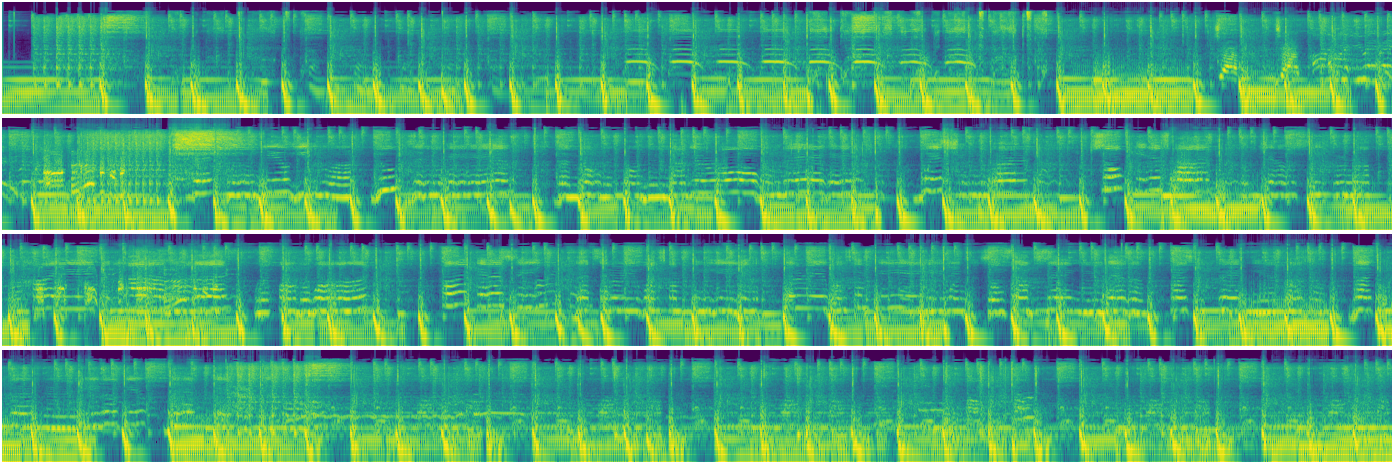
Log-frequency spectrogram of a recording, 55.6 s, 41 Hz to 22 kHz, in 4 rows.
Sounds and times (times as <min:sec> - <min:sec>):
House music: 0:00.0 - 0:20.4, 0:21.0 - 0:55.6
Soundtrack music: 0:12.1 - 0:15.5, 0:27.9 - 0:30.2.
